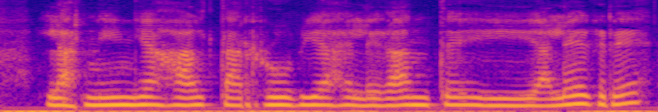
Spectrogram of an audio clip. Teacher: Cuando esa «s» desaparece, en realidad, la vocal anterior se abre un poco o se alarga un poco · en la mayor parte de los casos lo que vas a escuchar es una aspiración de esa S. Por lo tanto, la S, marca del plural, no siempre se pronuncia como tal.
